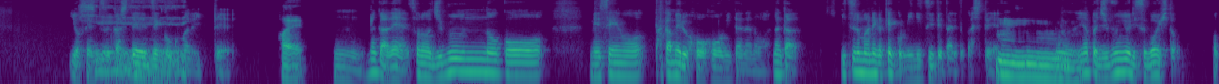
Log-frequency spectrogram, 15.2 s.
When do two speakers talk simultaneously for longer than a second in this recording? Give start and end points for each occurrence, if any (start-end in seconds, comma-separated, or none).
1.0-2.4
